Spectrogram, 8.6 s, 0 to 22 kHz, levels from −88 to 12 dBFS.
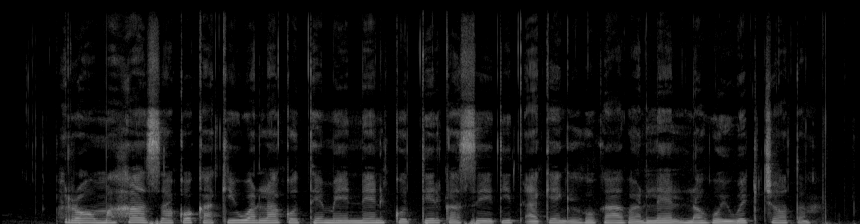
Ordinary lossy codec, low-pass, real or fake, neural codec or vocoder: none; none; real; none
